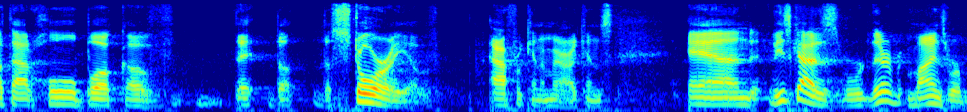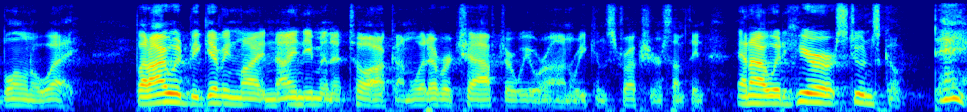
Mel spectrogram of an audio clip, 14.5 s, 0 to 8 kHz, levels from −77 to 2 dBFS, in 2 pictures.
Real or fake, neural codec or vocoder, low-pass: fake; vocoder, 44.1 kHz, 80 mel bands, Vocos; 7.2 kHz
